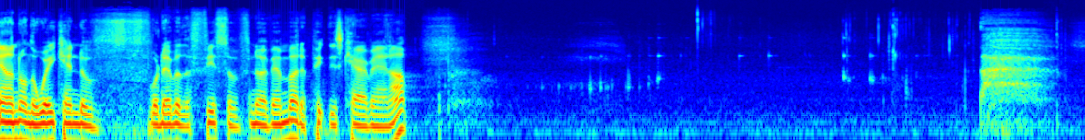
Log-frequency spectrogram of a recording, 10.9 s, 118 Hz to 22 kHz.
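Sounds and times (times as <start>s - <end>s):
speech: 0.0s - 4.6s
small swallowing sounds: 8.4s - 9.8s
wet mouth clicks: 8.4s - 9.8s.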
